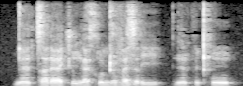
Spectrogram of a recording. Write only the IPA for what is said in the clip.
ɖ æ̃ t͡s a ɾ æ t͡ʃ ũ ŋ æ x ũ ɖ ɤ v æ z ə ɾ i | ɡ æ̃ k ə̃ ʈʰ ũ

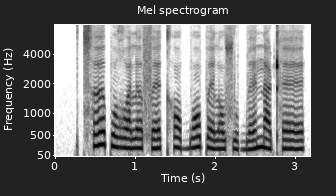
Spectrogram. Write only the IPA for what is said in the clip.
t͡sʰ ɜ p o ʁʷ a l ɜ f ɛ kʰ ɔ b ɔ p ɛ l ɔ sʷ ɛ b ɛ n a ʈʰ ɛ

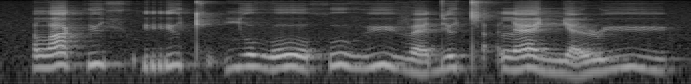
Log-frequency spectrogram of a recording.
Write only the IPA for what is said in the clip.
lˠ a˧˥˧ k y˧˥˧ ç ṵ˧˩˧ rʲ u˧˥˧ cʰ ṵ˧˩˧ ʎ o˦˥ v oː˧˥˧ x u˧˥˧ v yː˧˥˧ v æ˧˩˧ d ø˧˥˧ cʰ a̰˦˥ l æ˧˥˧ ɲ æ˧˩˧ ɭ yː˧˥˧

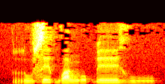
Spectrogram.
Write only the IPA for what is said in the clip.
r u˨ z e˦ ɡʷ a˨ ŋ o˨ ɓ eː˦ ɣ u˨

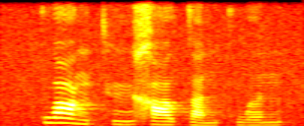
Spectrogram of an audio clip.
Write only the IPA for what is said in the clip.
k w ɑ˥˨ ŋ t̪ʰ y˨˦ x ɑ˦ ʊ̯ t̪ a˨˦ n kʰ w ə˦ n

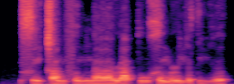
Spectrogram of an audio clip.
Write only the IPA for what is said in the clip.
s e˨˩˨ c a˨˩ m f ə˨˩˨ m n aː˨˩˨ ɹ a˦˥ t̚ ʔ u˧ x ə˧˥ m ɹ i˧ ə̯ t̪ i˨˩˨ ə̯

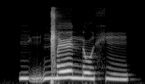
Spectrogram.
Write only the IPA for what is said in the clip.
j ḭ ŋ͡ǁ ɛ n o ç i

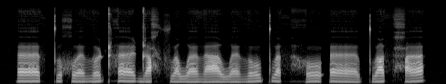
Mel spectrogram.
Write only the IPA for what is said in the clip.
ɜː θ tʷ ə χʷ əː ð o ʈʰ ɜː ɖ ɐ ħ sʷ ɑ w ɐ ð aː w ɜ ð o tʷ ɑ θ h o ʔ ɜː tʷ ɑ θ ħ ɐ

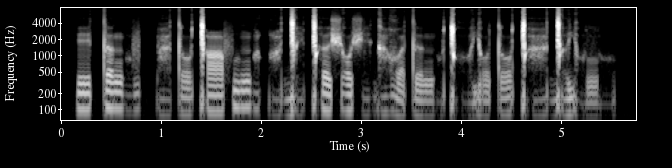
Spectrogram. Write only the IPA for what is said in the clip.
e˧ tː ɐ˥ ŋ ɔ̤˧ v pː a̤˩ t ɔ˩ ǀ ɑ˧ f u˥ ŋ ɔ̤˥ qʷ a̤˩ ɡ͡ǀ e̤˧ ǀʰ ɜ˥ ʃ ɔ˥ ʃ e̤˧ ɡ a̤˥ ʁʷ a˩ t ɜ˩ ŋ ɔ̤˩ ǀʰ ɔ̤˩ j ɔ˩ t ɔ˧˥˧ ǀʰ a̤˧˥˧ ɡ͡ǀ ɐ˥ j ɔ̤˩ lː ɔ̤˩

